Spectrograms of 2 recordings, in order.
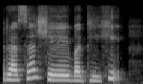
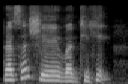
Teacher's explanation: We do not prolong this swara in the last letter here because it's a hasva, short vowel.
